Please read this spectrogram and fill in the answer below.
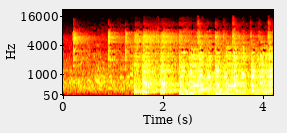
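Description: Live ska band starting up: a few sharp drum hits, then the full band comes in about a second and a half in, with the bass joining shortly after.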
